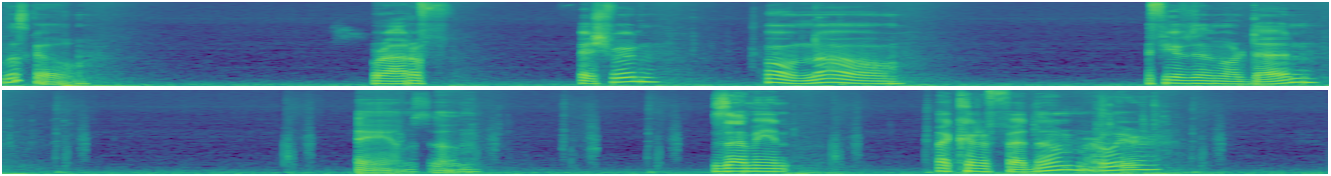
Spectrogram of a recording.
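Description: A young man talks animatedly into a close microphone, in short bursts.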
